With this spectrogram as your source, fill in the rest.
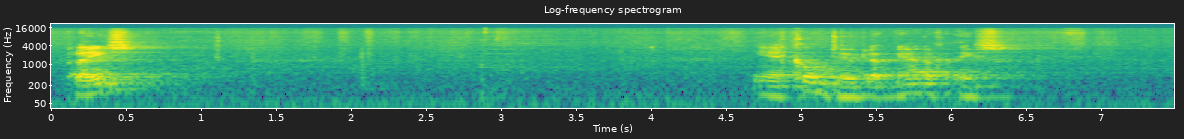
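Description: A man speaks calmly and quietly into a close microphone.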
